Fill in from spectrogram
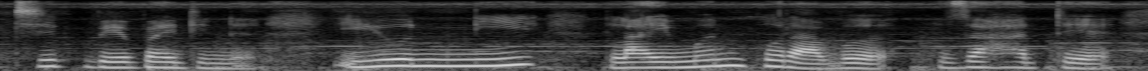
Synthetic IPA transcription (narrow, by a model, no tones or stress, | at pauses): t͡ʃʰik̚bebajdinə̰ | jonːi | lajmənpəɾabəzaɦatʰe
